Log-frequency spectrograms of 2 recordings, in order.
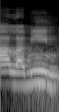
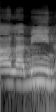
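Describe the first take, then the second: No difference in how they are said.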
